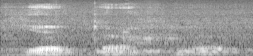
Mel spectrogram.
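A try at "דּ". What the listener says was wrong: that, in this case, that vowel sound will drop off. You're just gonna get the consonantal. So smooth that out. Just skip it.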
